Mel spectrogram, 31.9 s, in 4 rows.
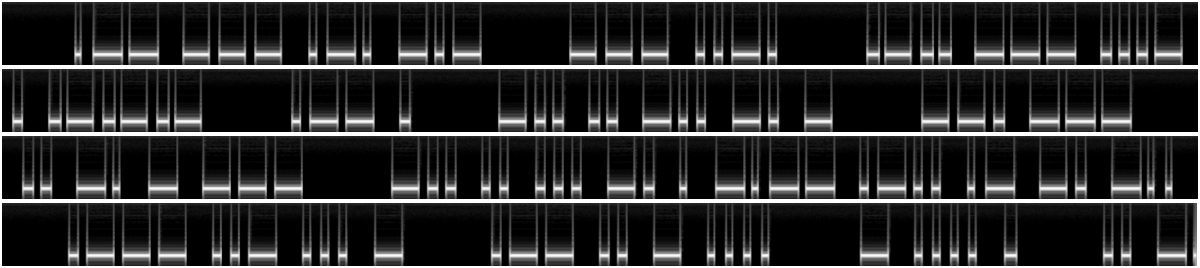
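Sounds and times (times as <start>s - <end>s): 
Koch Morse code beeps: 0.5s - 3.2s, 3.8s - 5.2s, 5.8s - 9.3s, 11.3s - 13.5s, 14.1s - 15.5s, 16.1s - 18.0s, 18.6s - 23.8s, 24.4s - 26.6s, 27.2s - 30.7s, 31.3s - 31.8s.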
